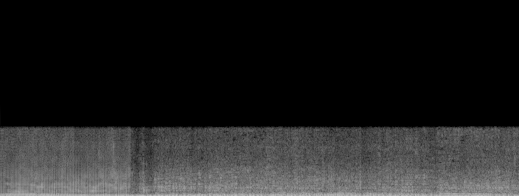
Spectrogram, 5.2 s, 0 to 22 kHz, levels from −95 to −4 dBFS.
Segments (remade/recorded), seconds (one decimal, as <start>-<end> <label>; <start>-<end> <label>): 0.0-1.3 remade; 1.3-5.2 recorded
